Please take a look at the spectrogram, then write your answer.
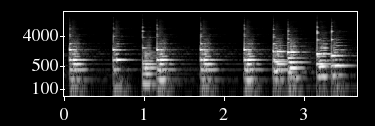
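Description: A telephone ringing with a bright, chiming ringtone: about nine quick, bell-like notes in an uneven melodic pattern, some played in pairs, each fading fast. It rings loud and alone, with no voices.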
